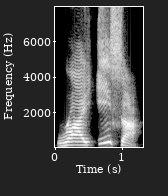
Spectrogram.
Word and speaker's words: Rasa: I always thought it was Rasa Gorbachev, but this woman says, my name is Rasa, Raisa, but it's pronounced Raisa, and it's mispronounced every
